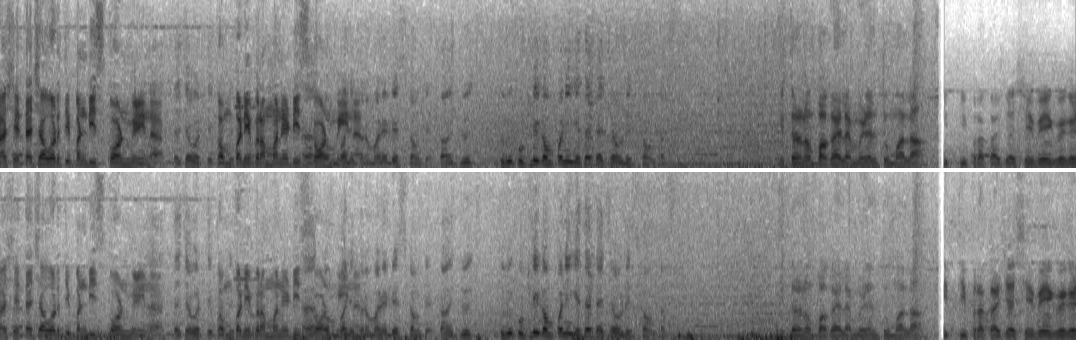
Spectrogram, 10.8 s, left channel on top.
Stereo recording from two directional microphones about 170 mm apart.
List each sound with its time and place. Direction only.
0.0 s speech: centre (ahead or behind)
5.3 s speech: 15° right (ahead or behind)
7.9 s speech: 5° left (ahead or behind)
10.1 s speech: 5° right (ahead or behind)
